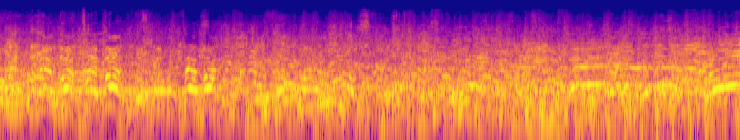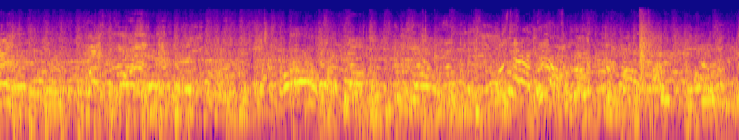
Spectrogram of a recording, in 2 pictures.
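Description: Dense crowd chatter: many voices talking and calling out at once. A single sharp crack near the end.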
